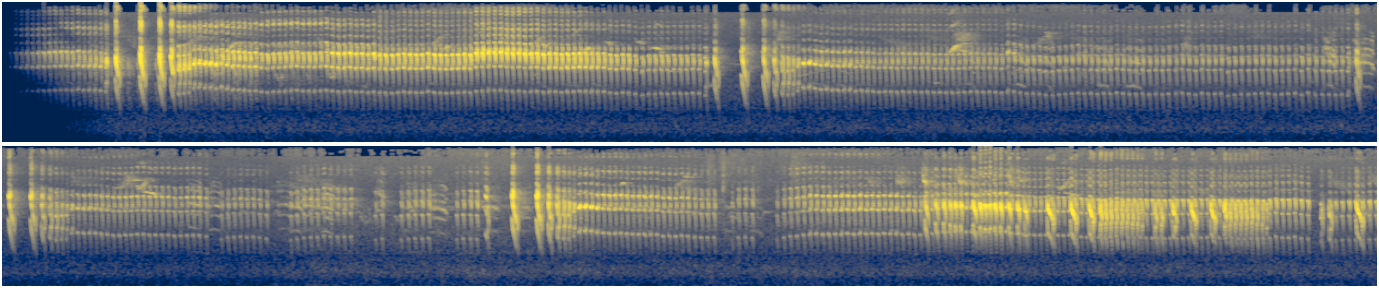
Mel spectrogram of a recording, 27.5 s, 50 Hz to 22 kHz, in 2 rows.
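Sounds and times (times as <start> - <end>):
Striated softtail: 0.3 - 27.5.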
